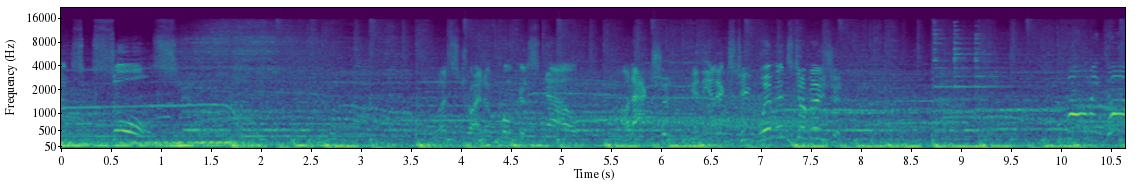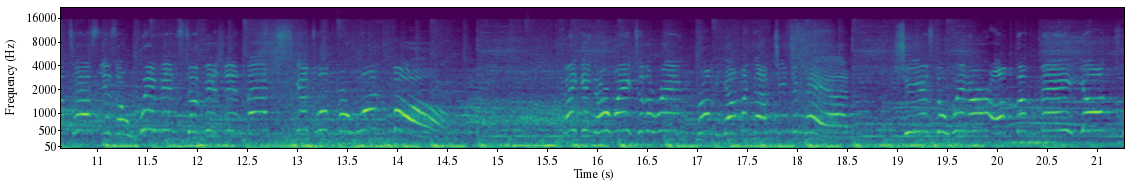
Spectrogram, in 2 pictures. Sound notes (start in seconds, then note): 8.6 bell ringing; 15.1 crowd cheering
